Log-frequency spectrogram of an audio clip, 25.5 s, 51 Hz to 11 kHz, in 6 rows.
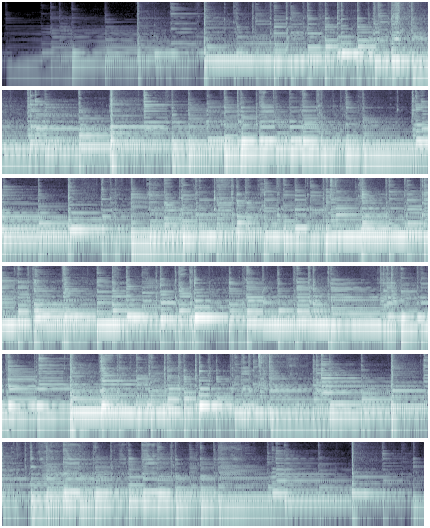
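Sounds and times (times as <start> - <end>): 
guitar playing a solea: 0.0 - 25.5.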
